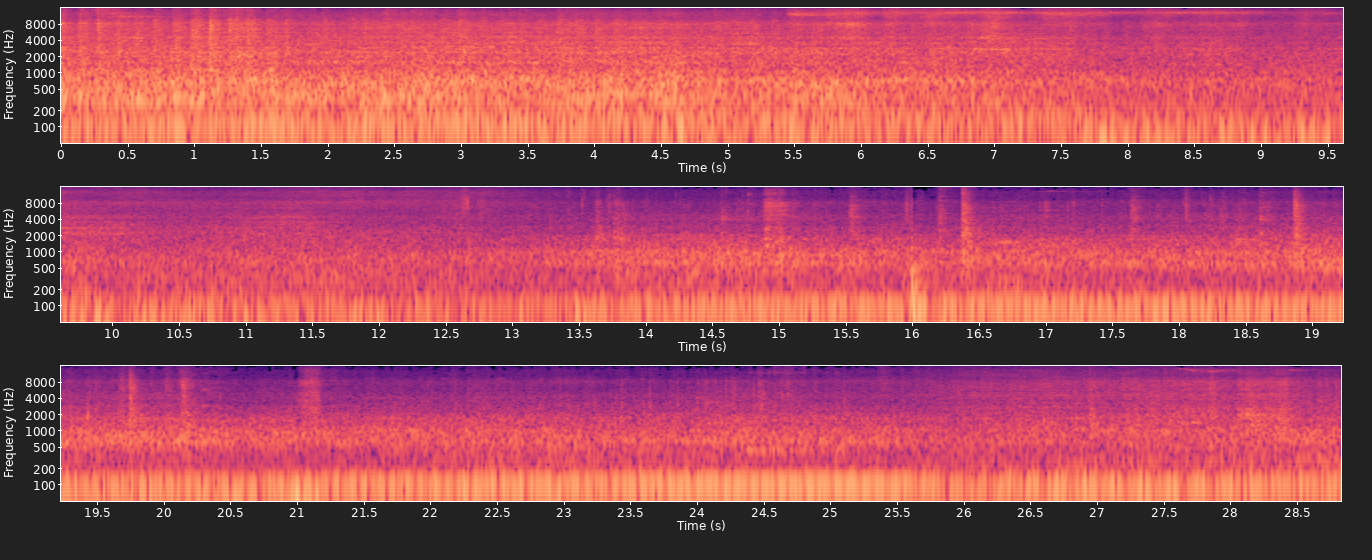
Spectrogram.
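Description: Freight train rolling past, steel wheels clicking over the rail joints, with a steady low drone from its diesel locomotives that grows stronger in the second half. One sharp click stands out about halfway through.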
